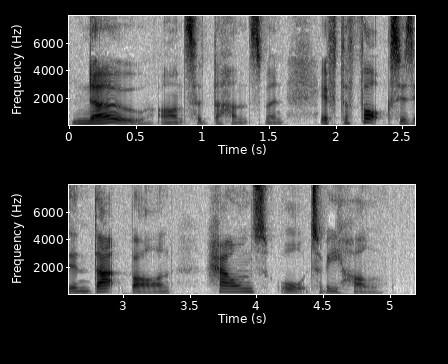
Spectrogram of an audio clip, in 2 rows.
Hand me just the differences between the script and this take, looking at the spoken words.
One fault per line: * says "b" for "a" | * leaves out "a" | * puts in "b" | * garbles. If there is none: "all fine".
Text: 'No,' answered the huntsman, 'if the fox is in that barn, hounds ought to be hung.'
all fine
